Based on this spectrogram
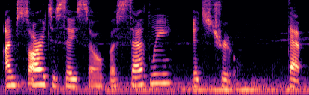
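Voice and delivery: lively, expressive storybook read-aloud; bouncy rhyming picture-book voice; reading to children. Acted. Teacher reads Seuss to student.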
